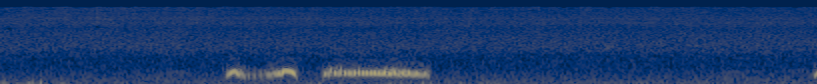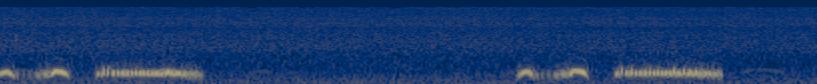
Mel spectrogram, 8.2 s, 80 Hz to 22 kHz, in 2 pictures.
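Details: Spotted dove during a lure trapping session, cooing in the 'kuk 3' style. Three evenly spaced phrases, roughly every three seconds, each with two clipped rising notes leading into a long smooth coo.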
